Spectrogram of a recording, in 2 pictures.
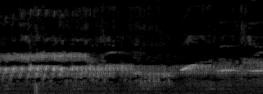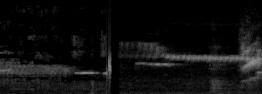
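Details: Canaries of different colours singing: sustained twittering warbles and whistled notes, a brief click and gap, then a long high whistle ending in a quick flourish, with background hiss.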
